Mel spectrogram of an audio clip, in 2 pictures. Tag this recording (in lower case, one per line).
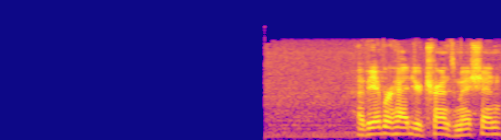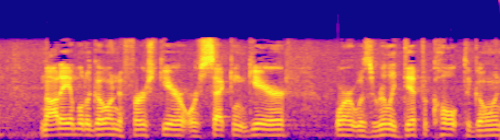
speech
